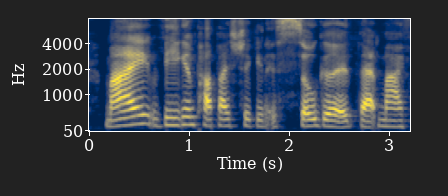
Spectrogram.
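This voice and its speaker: In an American accent, a woman speaks at a moderate pace with a fairly low pitch and fairly even intonation, a normal speaking voice. The recording is very clean with a silent background. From Florida, US. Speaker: math professor. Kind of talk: casual interview.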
